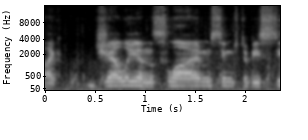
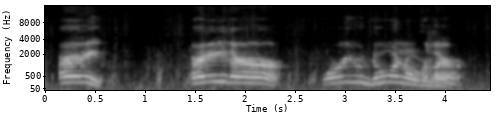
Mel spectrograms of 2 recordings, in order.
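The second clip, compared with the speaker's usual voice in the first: very high-pitched, drawn-out call from a distance; 9 semitones higher, 4 dB louder than usual. Voicing a city guard calling to the group on the drawbridge: guard calling out. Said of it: "the kind of guards are kind of calling out".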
